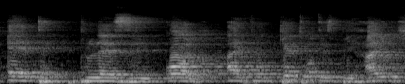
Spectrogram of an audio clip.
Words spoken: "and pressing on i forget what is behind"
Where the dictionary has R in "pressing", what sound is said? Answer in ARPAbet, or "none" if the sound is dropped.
L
